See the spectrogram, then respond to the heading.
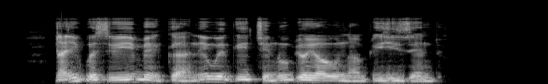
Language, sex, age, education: Igbo, male, 15-29, tertiary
